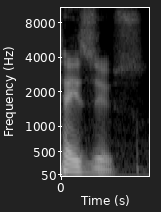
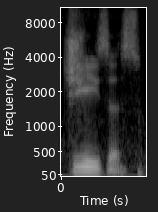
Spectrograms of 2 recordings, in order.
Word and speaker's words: Jesus: his name is jesus it's not pronounced hey zeus it's just jesus which is clearly indicative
